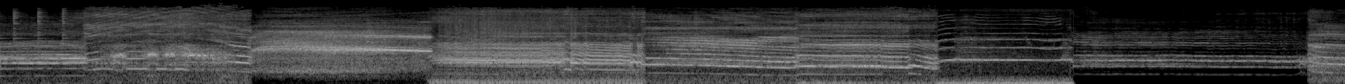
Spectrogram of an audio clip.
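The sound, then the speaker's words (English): A series of shrill, blaring horn tones from a passing train, cut together in abrupt segments. Each sustained, wavering wail sounds almost like screaming, with low rumbling underneath some sections. “When you take a video of a train passing by and because it's around other things, it'll blare its horn.”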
